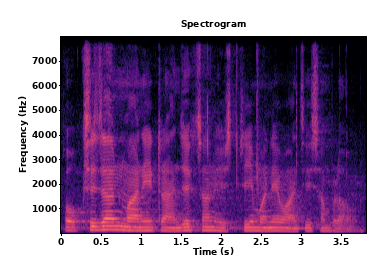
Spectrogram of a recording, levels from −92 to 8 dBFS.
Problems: background sounds at intervals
